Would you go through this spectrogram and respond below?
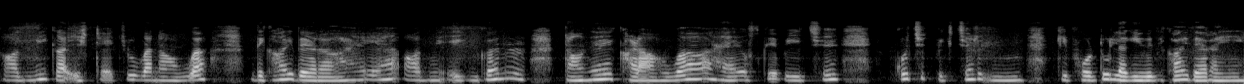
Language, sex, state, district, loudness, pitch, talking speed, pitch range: Hindi, female, Rajasthan, Churu, -21 LUFS, 195 Hz, 140 wpm, 185-225 Hz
